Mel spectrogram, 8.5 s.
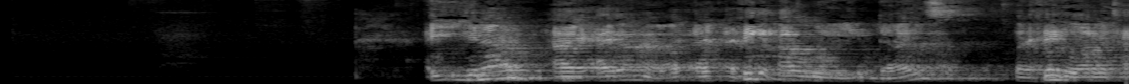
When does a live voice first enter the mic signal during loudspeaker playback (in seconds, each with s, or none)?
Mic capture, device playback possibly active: none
